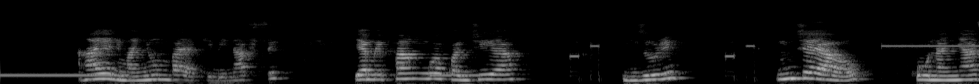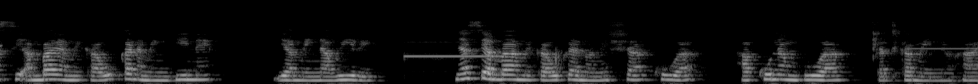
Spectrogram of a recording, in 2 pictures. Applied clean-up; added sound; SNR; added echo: none; Telephone; 16 dB; reverberation time 0.3 s.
